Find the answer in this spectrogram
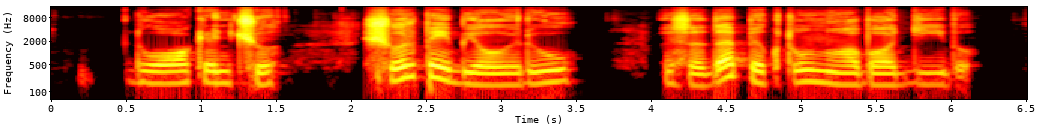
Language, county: Lithuanian, Vilnius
